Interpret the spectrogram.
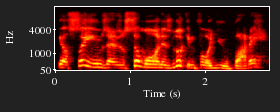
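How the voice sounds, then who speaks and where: A man voicing a stern martial arts master in a theatrical comic reading, solemn and commanding, with deliberate phrasing. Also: high voice, big pitch swings, vocal fry, breathy edge, exaggerated voice. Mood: solemn, firm.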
